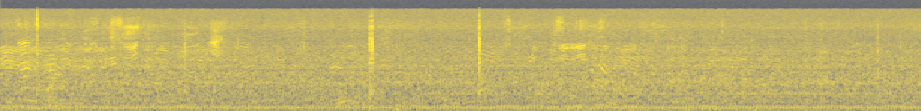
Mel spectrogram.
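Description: Youth football match on the pitch: faint shouts from the players and two sharp kicks of the ball, about two and a half and three seconds in, over a steady low hum.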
